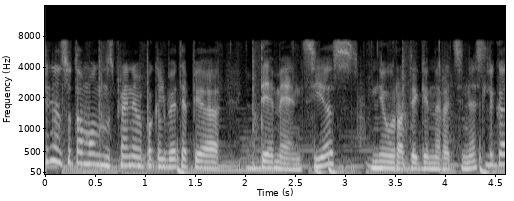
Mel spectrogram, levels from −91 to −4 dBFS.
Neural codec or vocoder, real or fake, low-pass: none; real; 7.2 kHz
